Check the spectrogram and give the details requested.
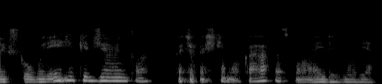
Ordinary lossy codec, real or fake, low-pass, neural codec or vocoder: Opus, 24 kbps; fake; 5.4 kHz; codec, 16 kHz, 1.1 kbps, Voila-Tokenizer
